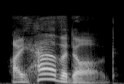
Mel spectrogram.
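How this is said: The word 'have' is stressed.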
